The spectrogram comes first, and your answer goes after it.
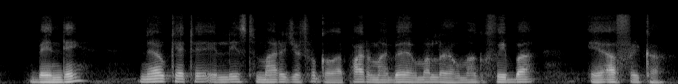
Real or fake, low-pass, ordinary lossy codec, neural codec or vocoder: fake; 10.8 kHz; none; codec, 16 kHz in and 24 kHz out, 0.9 kbps, LongCat-Audio-Codec, fine tuned four codebook decoder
